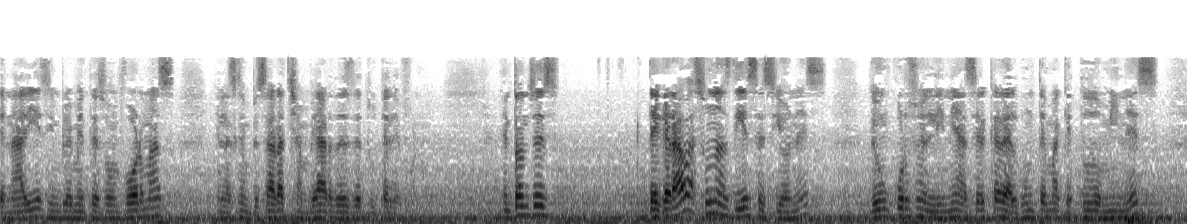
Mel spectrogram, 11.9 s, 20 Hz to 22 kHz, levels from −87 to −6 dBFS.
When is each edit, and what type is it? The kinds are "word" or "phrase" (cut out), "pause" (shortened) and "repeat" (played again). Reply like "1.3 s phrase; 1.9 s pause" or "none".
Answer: 2.4 s phrase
